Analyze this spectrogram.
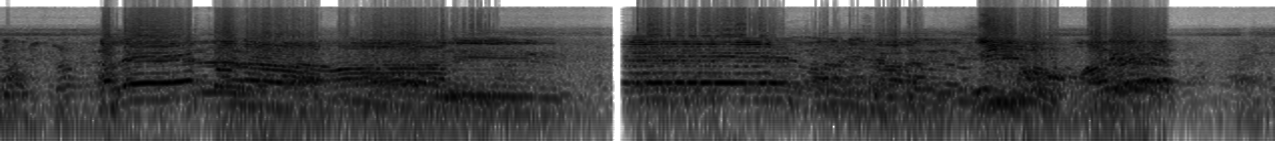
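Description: A group of young men chant together loudly, close by.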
